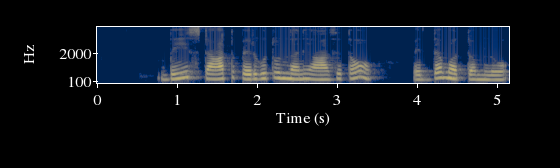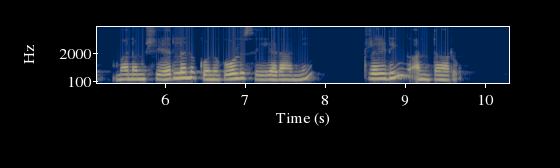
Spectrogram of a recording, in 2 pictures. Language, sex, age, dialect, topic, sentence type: Telugu, female, 36-40, Telangana, banking, statement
